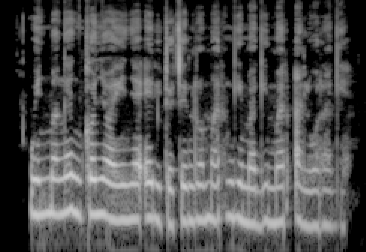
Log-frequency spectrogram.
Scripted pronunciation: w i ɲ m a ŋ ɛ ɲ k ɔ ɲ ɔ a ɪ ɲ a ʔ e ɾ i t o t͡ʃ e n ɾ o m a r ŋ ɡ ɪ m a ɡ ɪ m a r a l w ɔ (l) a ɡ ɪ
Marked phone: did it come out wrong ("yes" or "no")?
yes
